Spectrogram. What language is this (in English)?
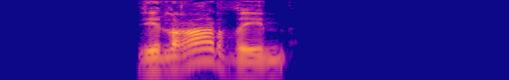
Kabyle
